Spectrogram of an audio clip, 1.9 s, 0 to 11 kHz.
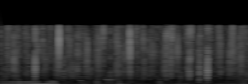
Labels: {"label": "biophony, cascading saw", "recorder": "SoundTrap 600 or HydroMoth"}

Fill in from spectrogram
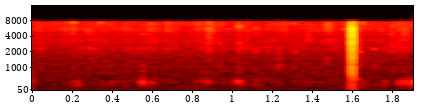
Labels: {"label": "ambient", "recorder": "HydroMoth"}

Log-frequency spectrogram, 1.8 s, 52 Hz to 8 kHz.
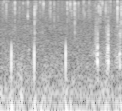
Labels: {"label": "biophony, grazing", "recorder": "SoundTrap 300"}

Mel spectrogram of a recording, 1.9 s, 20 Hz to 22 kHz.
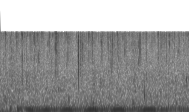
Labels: {"label": "biophony", "recorder": "SoundTrap 500"}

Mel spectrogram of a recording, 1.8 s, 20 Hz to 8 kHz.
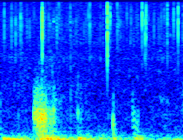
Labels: {"label": "biophony, knock croak", "recorder": "SoundTrap 300"}
{"label": "biophony, low growl", "recorder": "SoundTrap 300"}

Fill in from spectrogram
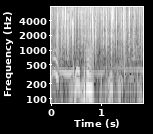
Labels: {"label": "biophony, cascading saw", "recorder": "SoundTrap 600 or HydroMoth"}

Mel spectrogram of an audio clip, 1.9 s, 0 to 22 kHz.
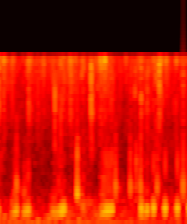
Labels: {"label": "biophony", "recorder": "SoundTrap 500"}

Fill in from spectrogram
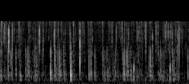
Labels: {"label": "biophony, sea urchins (Echinidae)", "recorder": "SoundTrap 600 or HydroMoth"}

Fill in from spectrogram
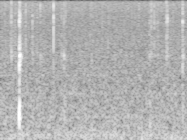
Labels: {"label": "ambient", "recorder": "HydroMoth"}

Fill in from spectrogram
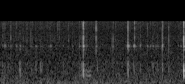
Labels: {"label": "ambient", "recorder": "HydroMoth"}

